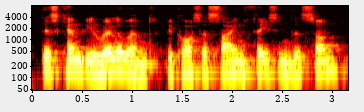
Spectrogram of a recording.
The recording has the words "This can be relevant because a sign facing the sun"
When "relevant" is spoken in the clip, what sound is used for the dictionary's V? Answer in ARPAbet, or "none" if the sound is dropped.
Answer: V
